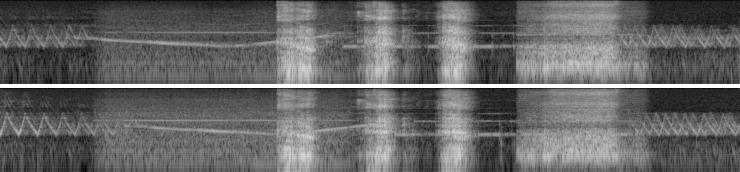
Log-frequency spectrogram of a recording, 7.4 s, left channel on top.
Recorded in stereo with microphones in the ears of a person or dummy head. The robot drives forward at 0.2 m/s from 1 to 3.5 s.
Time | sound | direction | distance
2.8 | chewing | 55° left (ahead or behind) | 1.9 m
5.2 | breathing | 40° left (ahead or behind) | 0.9 m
